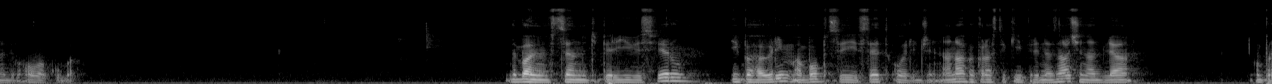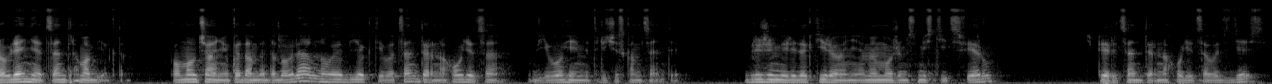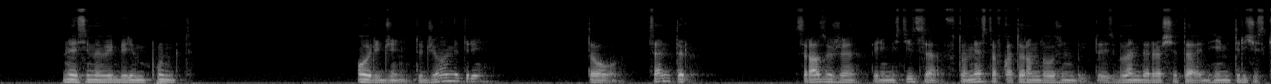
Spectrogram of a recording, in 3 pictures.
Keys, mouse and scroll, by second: 2.8 x, 4.2 shift+a, 6.3 middle click, 7.4-16.4 middle drag, 17.6-20.0 middle drag, 20.0 Tab, 22.7 click, 22.8 middle click, 23.4 Tab, 26.2-28.0 drag, 33.7-35.4 middle drag, 35.5-37.2 middle drag.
